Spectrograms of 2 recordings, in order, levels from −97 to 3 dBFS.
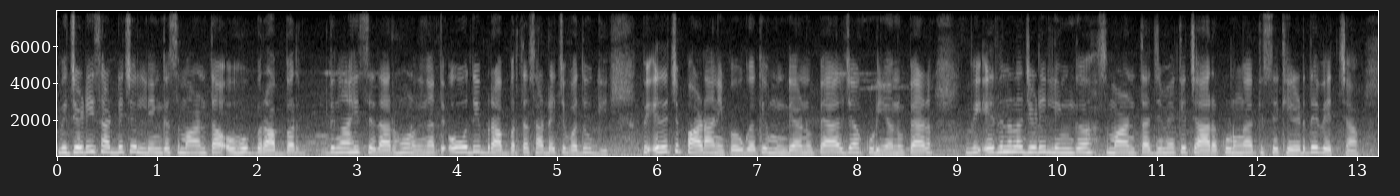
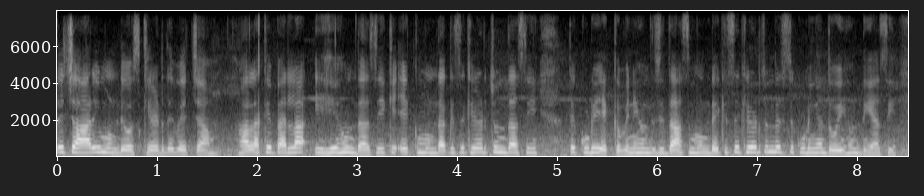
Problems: background sounds at intervals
